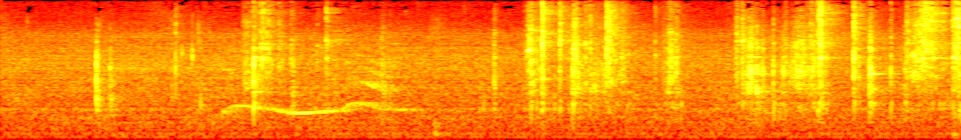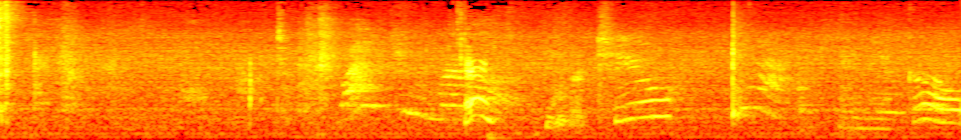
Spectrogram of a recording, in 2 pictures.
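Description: Metal canning lid and screw band clicking and clinking against a glass mason jar as the jar is closed, a quick run of sharp clicks through the middle. A wavering voice-like sound rises and falls near the start and again in the last few seconds.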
